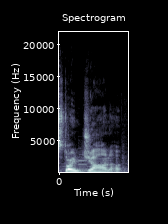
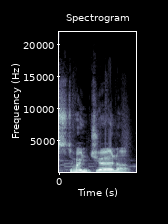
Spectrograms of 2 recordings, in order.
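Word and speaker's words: Stonjourner: Like stone jour is officially pronounced as stone janna. No the it isn't. Who's calling it stone janna? It's stone jer.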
